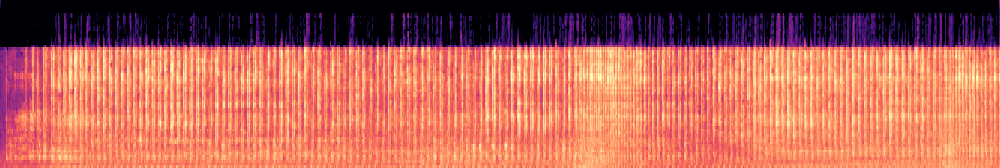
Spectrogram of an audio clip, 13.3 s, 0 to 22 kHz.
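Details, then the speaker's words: Yamaha R15 motorcycle running with a fast, uneven ticking clatter about four beats a second over the idle; abnormal engine noise, cause not yet identified. "Guys मेरे पास गाड़ी आई है आरव 5 और इसके engine की आवाज आपको सुनाते हैं कैसी है तो आप देखिए आवाज क्या है और जिंदगी में पहली बार मैंने ऐसी आवाज सुनी है गाड़ी की"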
